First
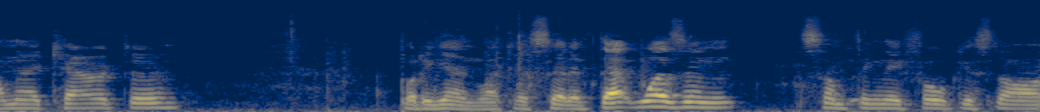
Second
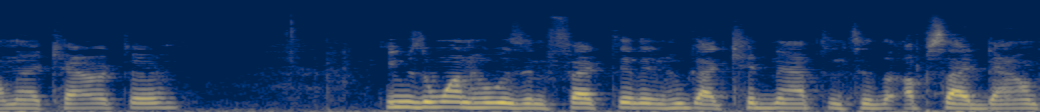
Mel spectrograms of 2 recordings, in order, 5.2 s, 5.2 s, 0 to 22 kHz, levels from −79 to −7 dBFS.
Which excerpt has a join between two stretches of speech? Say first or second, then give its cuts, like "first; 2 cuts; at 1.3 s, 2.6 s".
second; 1 cut; at 1.9 s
